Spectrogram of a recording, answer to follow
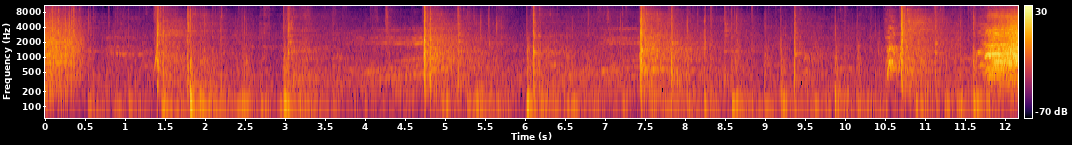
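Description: Badminton rally: a run of sharp racket strikes on a shuttlecock, irregularly spaced about a second apart, over a hushed arena.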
